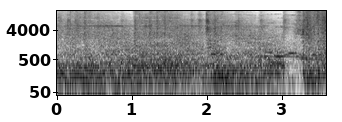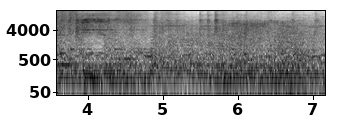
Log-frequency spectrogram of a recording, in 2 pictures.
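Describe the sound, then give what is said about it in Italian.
Heavy, continuous booming and crashing blasts of a ship's main cannons firing armor-piercing shells at an enemy ship, loud, with a dense rumbling low end and a brief dip in the middle before the barrage resumes. “I primi colpi sono andati a segno, il nemico mantiene la rotta.”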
